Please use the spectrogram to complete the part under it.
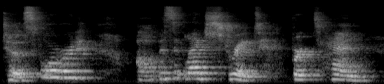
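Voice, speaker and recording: A woman leads a workout, out of breath as she counts reps and cheers people on. She talks slowly, in a slightly high voice. The sound is roomy and echoing, with her standing back from the microphone. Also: lively intonation. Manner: encouraging, counts reps aloud. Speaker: fitness instructor. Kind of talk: live workout instruction. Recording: echoey room, voice from a distance.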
